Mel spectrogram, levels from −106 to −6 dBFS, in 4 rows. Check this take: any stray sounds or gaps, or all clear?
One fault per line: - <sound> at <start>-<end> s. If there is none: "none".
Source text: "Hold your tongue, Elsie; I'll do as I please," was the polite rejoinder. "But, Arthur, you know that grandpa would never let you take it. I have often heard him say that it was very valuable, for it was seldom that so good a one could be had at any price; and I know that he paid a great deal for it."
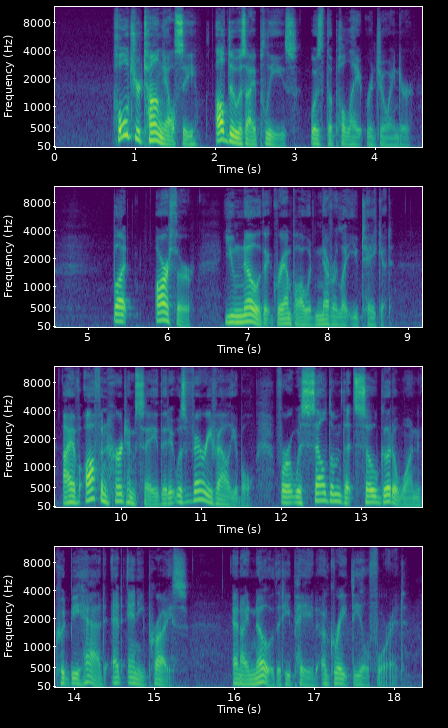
none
